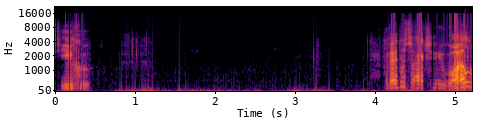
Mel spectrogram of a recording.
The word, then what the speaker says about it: Hugo: That is why Stefan Hugo is not Hugo, he's Hugo.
